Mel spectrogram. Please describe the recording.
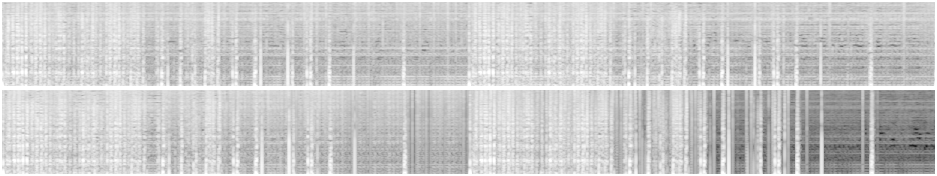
Sounds made by an unearthly creature... All sounds were synthesized from scratch.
